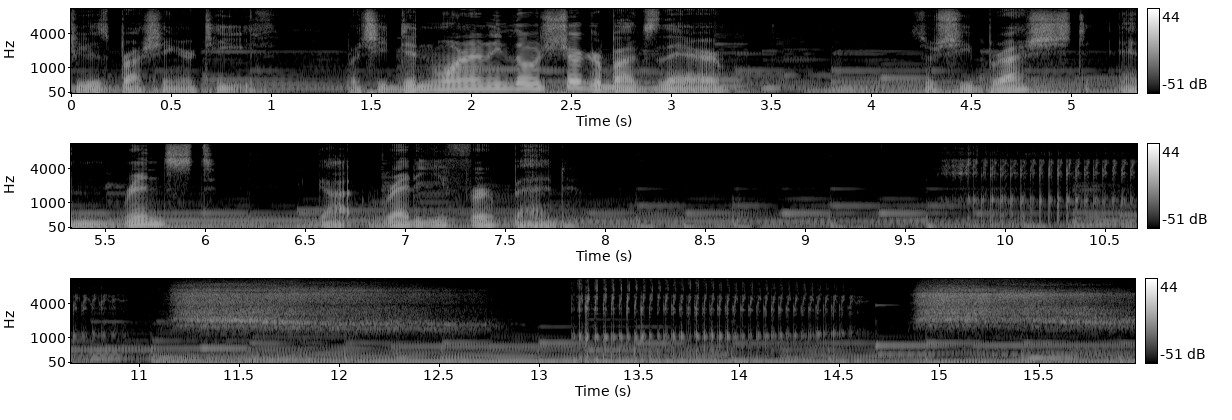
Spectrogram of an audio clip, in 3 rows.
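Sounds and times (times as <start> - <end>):
speech: 0.0 - 3.6, 4.2 - 7.9
soft tonal music bed: 0.0 - 15.9
parents snoring while asleep: 9.7 - 15.9.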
